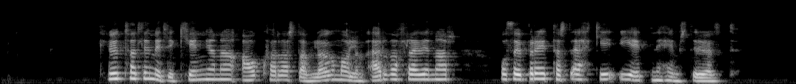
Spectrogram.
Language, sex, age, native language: Icelandic, female, 50-59, Icelandic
